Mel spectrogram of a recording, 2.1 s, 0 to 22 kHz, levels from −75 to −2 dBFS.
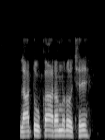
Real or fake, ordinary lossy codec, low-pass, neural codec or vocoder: fake; Opus, 32 kbps; 7.2 kHz; codec, 16 kHz, 4.8 kbps, FACodec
